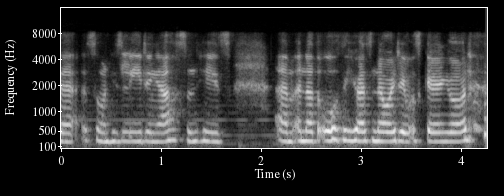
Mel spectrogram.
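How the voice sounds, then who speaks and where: Over music in the background, a woman talks in an English accent at a fairly high pitch. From England. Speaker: fantasy author. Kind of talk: interview. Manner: hesitant, many fillers.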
